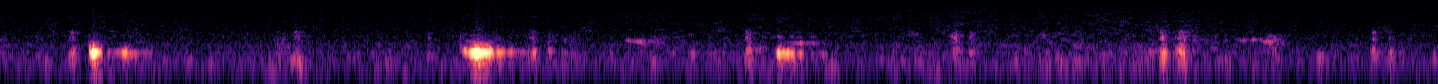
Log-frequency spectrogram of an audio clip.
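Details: Four-week-old Cavalier King Charles Spaniel puppies of one litter, kept in an indoor pen, give brief soft squeaks and grunts at irregular intervals, roughly twenty a minute, in an otherwise silent room.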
